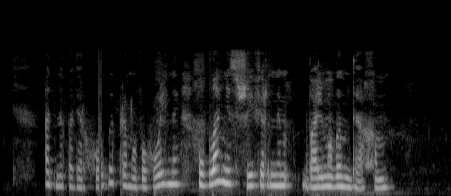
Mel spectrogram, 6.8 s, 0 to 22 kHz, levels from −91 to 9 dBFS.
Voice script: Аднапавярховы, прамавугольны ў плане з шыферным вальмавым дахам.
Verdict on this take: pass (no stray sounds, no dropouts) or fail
fail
